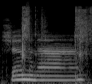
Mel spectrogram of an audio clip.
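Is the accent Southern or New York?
Southern. It is said in a Southern US accent.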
